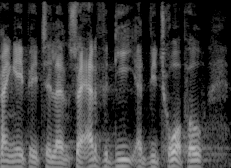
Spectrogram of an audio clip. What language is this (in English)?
Danish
